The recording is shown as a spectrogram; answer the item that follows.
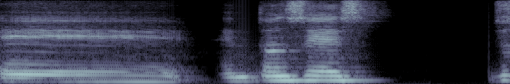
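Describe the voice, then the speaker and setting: The voice belongs to a man. Its pitch shifts in an ordinary way. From Argentina, Mendoza. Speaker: startup founder. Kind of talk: interview. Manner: animated.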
